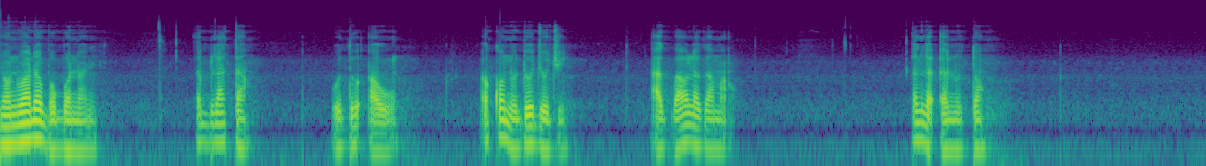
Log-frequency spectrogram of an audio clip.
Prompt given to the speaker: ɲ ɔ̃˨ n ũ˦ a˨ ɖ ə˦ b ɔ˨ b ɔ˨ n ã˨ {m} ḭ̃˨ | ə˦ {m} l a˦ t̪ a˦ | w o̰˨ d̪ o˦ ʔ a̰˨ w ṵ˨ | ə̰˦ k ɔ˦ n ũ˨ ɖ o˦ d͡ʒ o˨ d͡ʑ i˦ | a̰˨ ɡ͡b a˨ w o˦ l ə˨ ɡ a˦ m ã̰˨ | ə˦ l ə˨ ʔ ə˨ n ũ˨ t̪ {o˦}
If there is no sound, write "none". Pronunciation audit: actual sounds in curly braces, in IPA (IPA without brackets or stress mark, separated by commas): ɲ, b, ɔ˦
